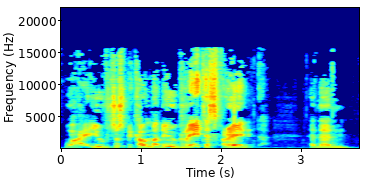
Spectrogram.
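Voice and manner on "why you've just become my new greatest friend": higher, louder hammy delight; Gadzooks delighted. Retold or imitated. Gadzooks thanking the gnome for the pint, hammy delight. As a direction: gush like an old-timey hero. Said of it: "he's like".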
